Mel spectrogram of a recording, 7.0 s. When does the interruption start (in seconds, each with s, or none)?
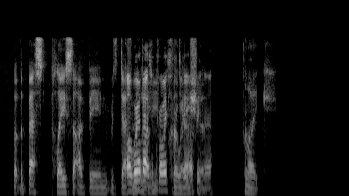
2.5 s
